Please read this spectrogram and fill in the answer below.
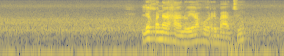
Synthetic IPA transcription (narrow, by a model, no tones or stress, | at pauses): lɪk͡xʰɔnaɦalɔjaɦʊrɪbaːt͡sʼʊ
